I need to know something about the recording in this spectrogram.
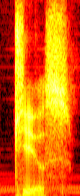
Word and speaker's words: Kyuss: I be pronouncing it kios there's no rule kios I pronounce it it's KY USS yeah Kos I was in chaos well it sounds a bit like chaos I've always thought so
